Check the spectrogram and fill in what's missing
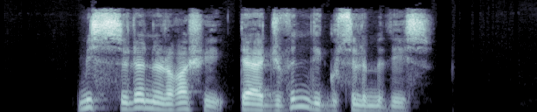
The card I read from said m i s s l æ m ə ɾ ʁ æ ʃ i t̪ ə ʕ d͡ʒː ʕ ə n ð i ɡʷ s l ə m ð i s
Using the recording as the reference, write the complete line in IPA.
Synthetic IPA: m i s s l æ n ə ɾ ʁ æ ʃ i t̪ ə ʕ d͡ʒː v ə n ð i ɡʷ s l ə m ð i s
